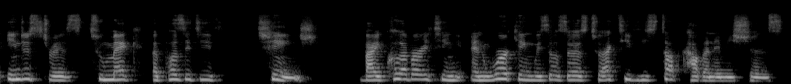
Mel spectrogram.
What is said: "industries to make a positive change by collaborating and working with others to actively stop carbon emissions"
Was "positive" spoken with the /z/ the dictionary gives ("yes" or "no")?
yes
